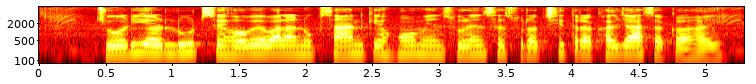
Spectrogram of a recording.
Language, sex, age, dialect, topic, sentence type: Magahi, male, 25-30, Western, banking, statement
